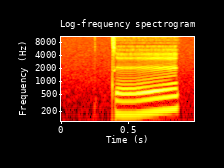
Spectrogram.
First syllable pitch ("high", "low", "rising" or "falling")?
rising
